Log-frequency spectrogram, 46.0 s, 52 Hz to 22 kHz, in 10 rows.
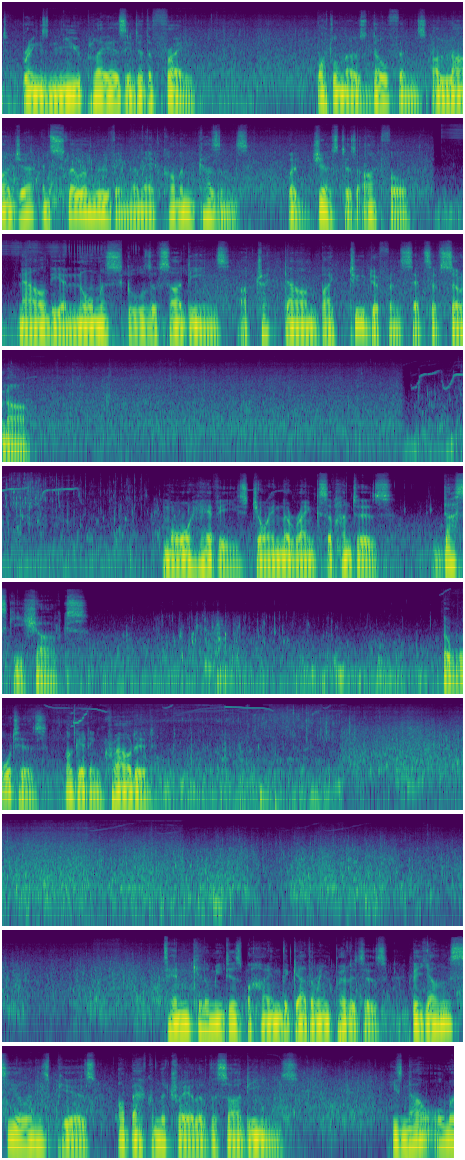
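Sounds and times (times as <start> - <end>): sea water rushing and surging: 0.0 - 46.0
dolphins whistling: 17.8 - 19.4, 27.5 - 31.1.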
